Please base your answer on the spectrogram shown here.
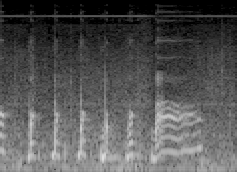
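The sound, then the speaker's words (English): A person imitating a chicken, with five short, clipped clucks in a steady rhythm, then a longer drawn-out cluck to finish, alone. “Michael Scott's impression of a chicken”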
